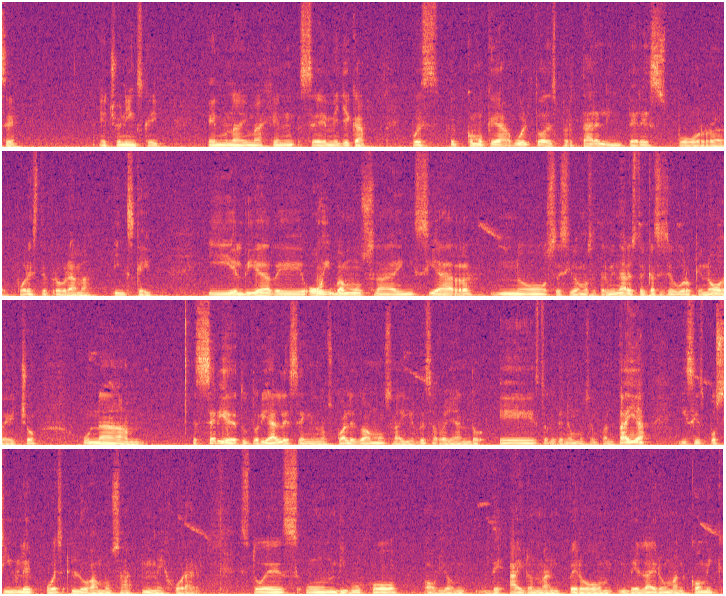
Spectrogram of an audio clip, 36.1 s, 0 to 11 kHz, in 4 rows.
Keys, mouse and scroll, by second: 19.0 click.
